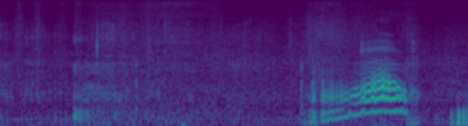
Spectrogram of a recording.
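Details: Lynx hybrid cat indoors at bedtime, one of several exotic cats being put to bed, giving a single rising, drawn-out meow with rich harmonics that swells and then breaks off, after a quiet stretch with faint rustles.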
